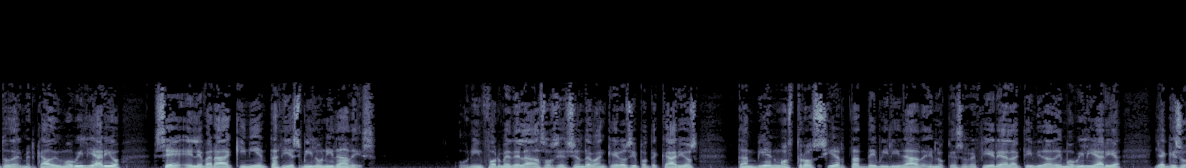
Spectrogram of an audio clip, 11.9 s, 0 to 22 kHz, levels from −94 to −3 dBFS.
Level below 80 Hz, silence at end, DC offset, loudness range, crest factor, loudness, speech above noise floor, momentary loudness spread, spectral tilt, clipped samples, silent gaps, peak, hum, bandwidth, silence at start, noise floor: -62 dBFS; 0 s; under 0.1%; 3 LU; 16 dB; -32 LUFS; 44 dB; 7 LU; -6 dB/octave; under 0.1%; none; -16 dBFS; none; 11.5 kHz; 0 s; -75 dBFS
